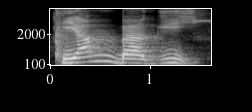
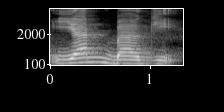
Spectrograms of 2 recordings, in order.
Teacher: mengubah suara nun mati atau tanwin menjadi huruf mim. Jangan lupa harus disertai dengung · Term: iqlab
